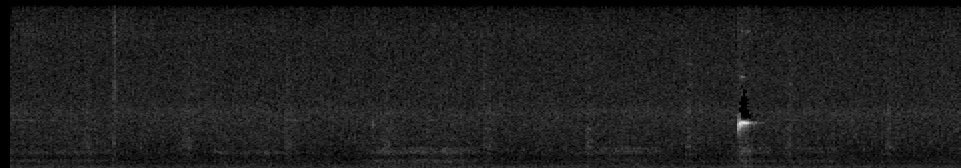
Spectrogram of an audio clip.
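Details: Captive glass frog giving a single brief, high, thin chirp partway through an otherwise quiet stretch with faint low room hum.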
